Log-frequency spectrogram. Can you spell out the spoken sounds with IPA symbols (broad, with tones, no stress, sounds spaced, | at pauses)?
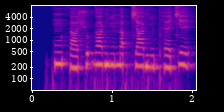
k ũ˦ θ ä˨ ʃ ʊ˦ ʔ ɡ ä˦ ɡ ĩ˦ n ä˦ ʔ t͡ɕ ä˦ ɡ ĩ˨ pʰ ɛ˨ t͡ɕ e˦˨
